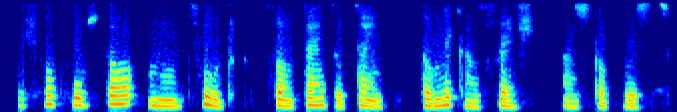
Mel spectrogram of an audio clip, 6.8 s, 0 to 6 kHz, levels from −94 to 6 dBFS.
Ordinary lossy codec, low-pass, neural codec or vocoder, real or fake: Opus, 16 kbps; 5.4 kHz; none; real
